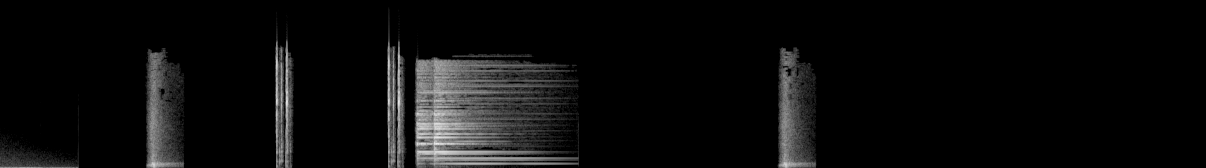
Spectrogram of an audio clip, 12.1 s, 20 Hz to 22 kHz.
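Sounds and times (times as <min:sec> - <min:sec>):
bright bell ding: 0:04.2 - 0:05.8.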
